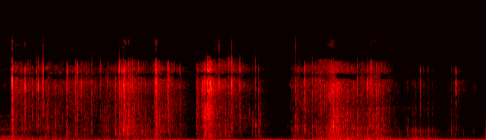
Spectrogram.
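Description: Small clear plastic bag crinkling in irregular rustles as hands handle it and tip a few screws out of it.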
